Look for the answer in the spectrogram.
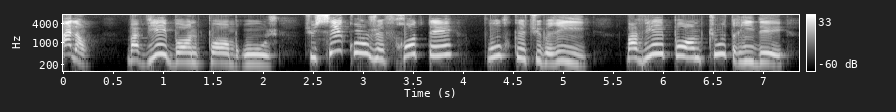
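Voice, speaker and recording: A woman reading aloud in the part of a young princess, answering quietly and gently. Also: sits high. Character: young princess, calm and stubborn.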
